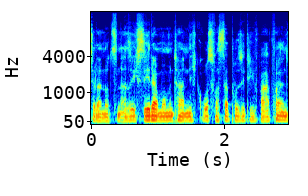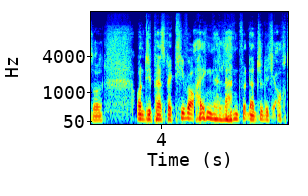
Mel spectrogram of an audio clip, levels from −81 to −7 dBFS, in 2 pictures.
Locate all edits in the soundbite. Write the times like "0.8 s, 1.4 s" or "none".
4.5 s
